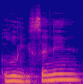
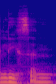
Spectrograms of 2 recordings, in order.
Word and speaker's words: listen: I am listening to music. I am listening to music. Літера Т не читається у слові listen.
